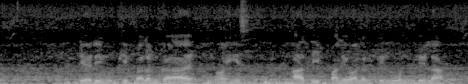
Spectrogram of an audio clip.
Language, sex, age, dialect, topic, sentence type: Bhojpuri, male, 60-100, Western, agriculture, statement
